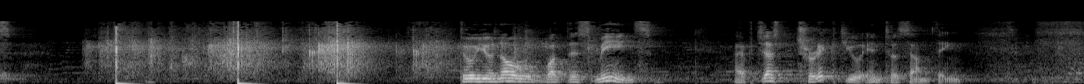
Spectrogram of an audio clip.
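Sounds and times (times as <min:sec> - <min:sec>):
hand clapping: 0:00.8 - 0:06.1
speech: 0:04.6 - 0:06.6, 0:07.4 - 0:09.7.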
